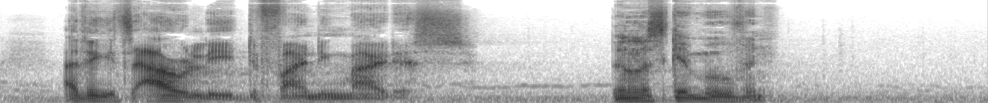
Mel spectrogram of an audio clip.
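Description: A man speaks in a low, gruff voice close by.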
